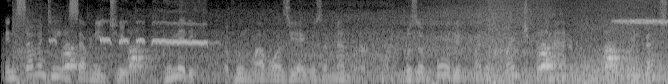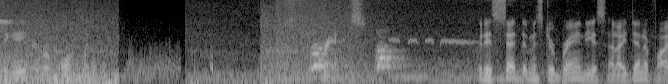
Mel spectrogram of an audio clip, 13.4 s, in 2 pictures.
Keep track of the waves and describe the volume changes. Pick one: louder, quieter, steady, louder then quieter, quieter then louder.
louder then quieter.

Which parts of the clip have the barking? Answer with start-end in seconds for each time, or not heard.
0.1-1.6, 4.8-6.4, 9.2-10.8.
